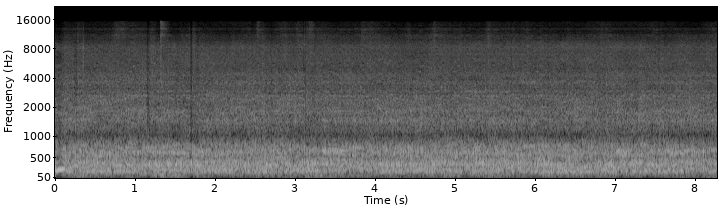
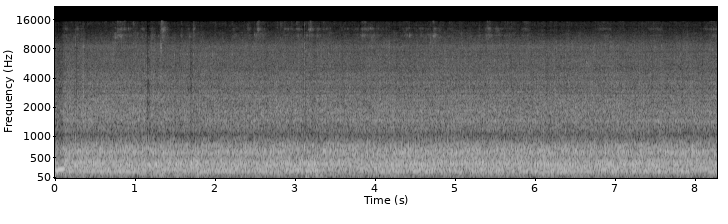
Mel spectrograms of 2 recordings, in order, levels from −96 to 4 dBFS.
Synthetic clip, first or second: first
